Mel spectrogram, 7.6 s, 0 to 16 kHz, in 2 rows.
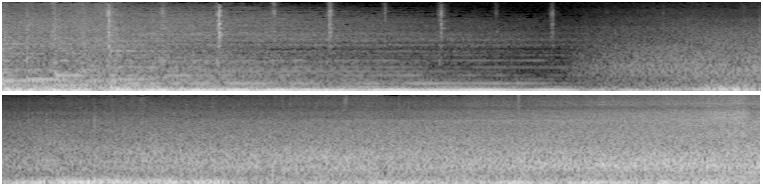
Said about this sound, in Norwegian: Trafikken dundrer av gårde på E18 ved Lysaker. Nærmere 100 000 kjøretøy passerer her hver dag på det som hovedfartsåren inn og ut av Oslo.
